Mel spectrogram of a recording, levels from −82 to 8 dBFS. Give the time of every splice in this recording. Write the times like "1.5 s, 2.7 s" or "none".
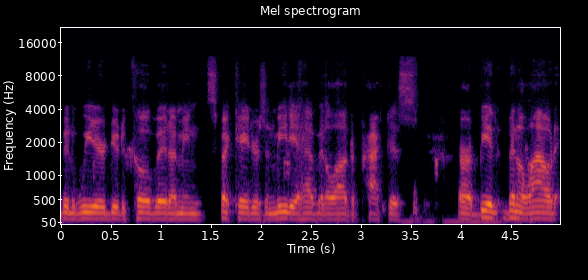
2.6 s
